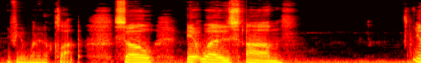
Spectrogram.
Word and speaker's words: clop: then be invested into making your clop machine it's spelled c-l-o-p if you want to know klopp so it was um you know so that's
